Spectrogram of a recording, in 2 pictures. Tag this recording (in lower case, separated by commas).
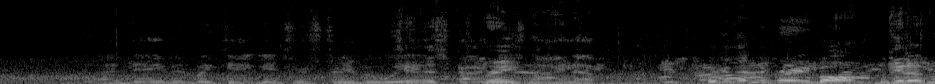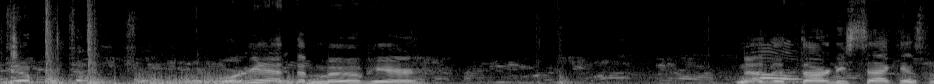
speech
